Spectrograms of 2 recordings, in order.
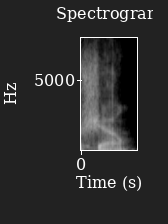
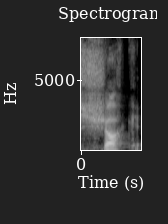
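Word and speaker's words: Shough: But you're talking about taking 26-year-old Tyler Show, or Shao, however the hell you say it. It's Shuck, actually. Shuck. Perfect. Yeah. 26-year-old Tyler Shuck. Yuck. That's perfect. Rhymes with yuck.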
